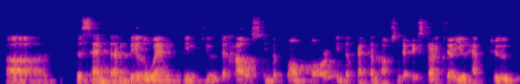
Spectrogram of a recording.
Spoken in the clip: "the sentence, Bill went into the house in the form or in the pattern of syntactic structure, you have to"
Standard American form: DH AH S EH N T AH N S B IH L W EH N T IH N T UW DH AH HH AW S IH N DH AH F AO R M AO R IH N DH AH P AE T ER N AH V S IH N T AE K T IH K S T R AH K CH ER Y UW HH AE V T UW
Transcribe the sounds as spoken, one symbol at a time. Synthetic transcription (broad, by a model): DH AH S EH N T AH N B IH L W EH N T IH N T UW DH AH HH AW S IH N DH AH F AO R M AO R IH N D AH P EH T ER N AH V S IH N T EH T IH K S T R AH K CH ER Y UW HH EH F T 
